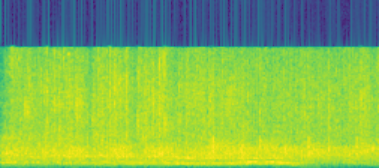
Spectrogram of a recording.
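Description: Studio audience at a TV talk show applauding steadily for guest actor Michael Ealy, a dense, continuous wash of clapping that holds loud and even for the full stretch without pause.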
